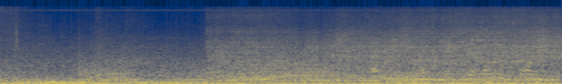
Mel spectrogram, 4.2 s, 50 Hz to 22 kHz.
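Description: A BMW M3 engine revs and accelerates during a drift, a loud continuous roar with rising pitch, with talk over it.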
